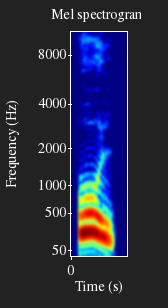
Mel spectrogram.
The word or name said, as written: ಓಲ್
